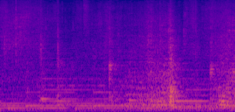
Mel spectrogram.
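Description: A sheet of printer paper rustling as it is folded in half diagonally and creased flat by hand, with a couple of sharper crinkles.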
